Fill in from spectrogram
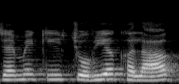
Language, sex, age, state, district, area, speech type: Sindhi, female, 30-45, Uttar Pradesh, Lucknow, urban, spontaneous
